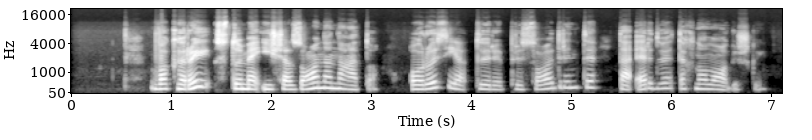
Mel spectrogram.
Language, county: Lithuanian, Vilnius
